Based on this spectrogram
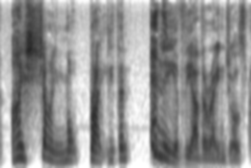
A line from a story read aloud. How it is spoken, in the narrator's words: cried Lucifer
